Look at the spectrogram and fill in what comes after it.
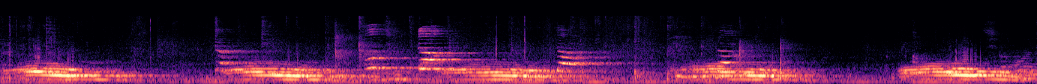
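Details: Three-year-old captive male Amur tiger at Maruyama Zoo, Japan, rolling in and enjoying snow, talks with five drawn-out, low, harmonic moaning calls, each about a second long and spaced two to three seconds apart.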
